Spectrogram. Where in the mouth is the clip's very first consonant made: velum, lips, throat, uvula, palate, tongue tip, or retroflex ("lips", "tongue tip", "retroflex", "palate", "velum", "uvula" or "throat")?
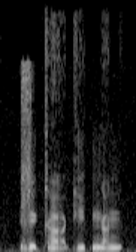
tongue tip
